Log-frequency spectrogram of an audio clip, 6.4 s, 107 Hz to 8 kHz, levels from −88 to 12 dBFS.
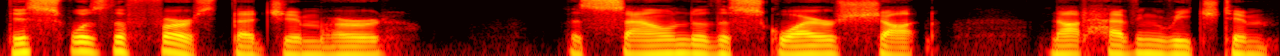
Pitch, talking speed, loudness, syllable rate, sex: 120 Hz, 160 wpm, -21 LUFS, 4.3 syllables/s, male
